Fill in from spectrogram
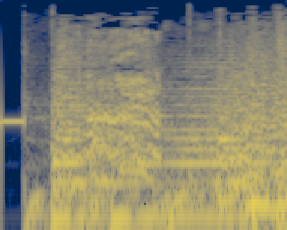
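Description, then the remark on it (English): A chimpanzee gives a loud, rough, sustained vocalization, growling and hooting continuously for a few seconds after a brief tone at the start. “Maybe it's some kind of super monkey.”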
